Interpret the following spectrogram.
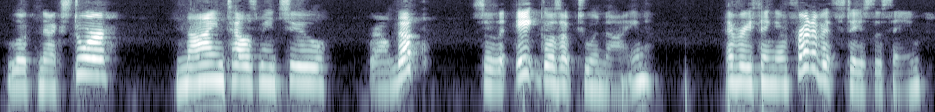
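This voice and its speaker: A woman's voice: fairly high pitch, fairly bright tone. A woman teacher walking through a recorded math lesson, explaining each step in a friendly, patient way.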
